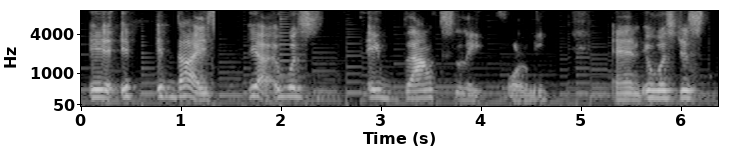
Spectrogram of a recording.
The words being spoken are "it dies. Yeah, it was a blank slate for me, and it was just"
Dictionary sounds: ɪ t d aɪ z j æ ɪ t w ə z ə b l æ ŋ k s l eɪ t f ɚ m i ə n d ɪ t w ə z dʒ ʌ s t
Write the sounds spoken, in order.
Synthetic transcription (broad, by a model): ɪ t d aɪ z j æ ɪ t w ə z ə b æ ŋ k s l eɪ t f ɚ m i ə n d ɪ t w ə z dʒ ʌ s t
